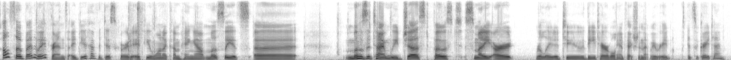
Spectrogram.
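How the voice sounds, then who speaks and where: A woman's voice: lowish voice, lively intonation, a little fast, no room sound. A woman hosting and narrating an amateur dramatic reading, with casual chat along the way. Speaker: host and narrator.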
